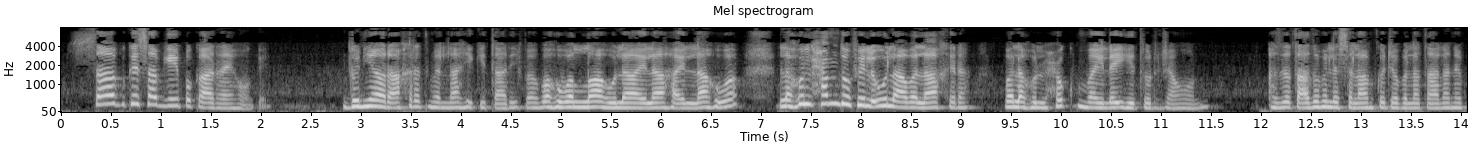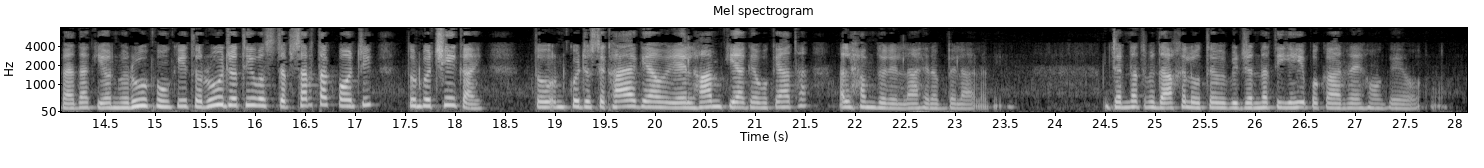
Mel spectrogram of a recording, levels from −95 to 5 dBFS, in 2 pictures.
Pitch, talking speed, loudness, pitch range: 185 Hz, 165 wpm, -18 LUFS, 170-215 Hz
